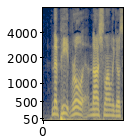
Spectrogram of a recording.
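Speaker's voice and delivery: usual speaking voice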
